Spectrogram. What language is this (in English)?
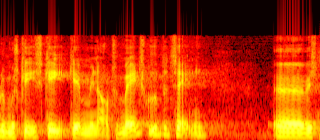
Danish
